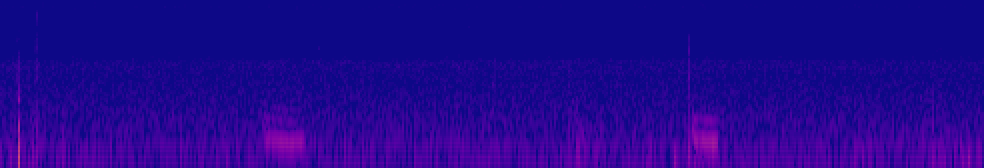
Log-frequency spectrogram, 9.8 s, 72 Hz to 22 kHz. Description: Skittles my half ragdoll 3 yr old female cat is snoring.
